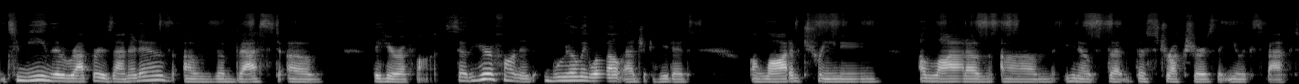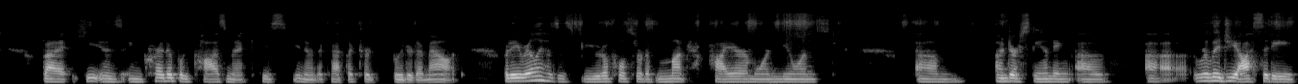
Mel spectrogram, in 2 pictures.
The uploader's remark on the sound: got together on Zoom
